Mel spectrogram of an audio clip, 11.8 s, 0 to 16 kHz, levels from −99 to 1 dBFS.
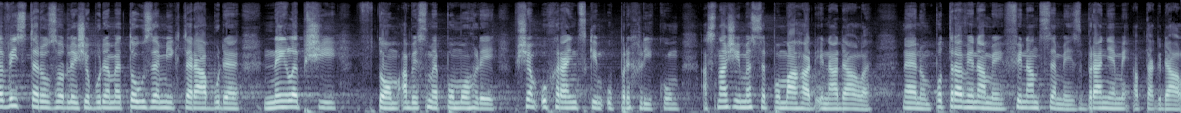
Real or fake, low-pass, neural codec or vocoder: real; 14.4 kHz; none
